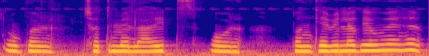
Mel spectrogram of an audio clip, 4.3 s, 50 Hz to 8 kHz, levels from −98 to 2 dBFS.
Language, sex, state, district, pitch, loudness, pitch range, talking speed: Hindi, female, Uttar Pradesh, Saharanpur, 245 Hz, -15 LUFS, 240-260 Hz, 125 wpm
